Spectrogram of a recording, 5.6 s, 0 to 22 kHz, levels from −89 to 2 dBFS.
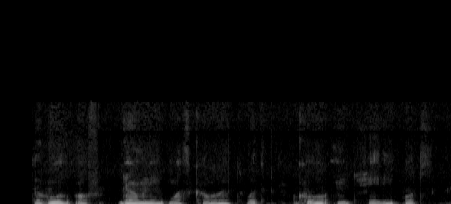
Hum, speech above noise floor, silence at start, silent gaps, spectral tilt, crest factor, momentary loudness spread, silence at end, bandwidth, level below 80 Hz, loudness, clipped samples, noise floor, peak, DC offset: none; 22 dB; 0.45 s; none; -8 dB/octave; 18 dB; 14 LU; 0.45 s; 11.5 kHz; -54 dBFS; -43 LUFS; under 0.1%; -62 dBFS; -24 dBFS; under 0.1%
